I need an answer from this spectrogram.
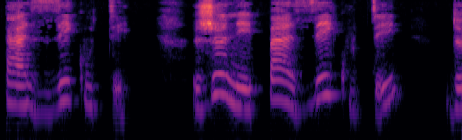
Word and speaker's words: pas: Now, here the silent S of pas is not silent anymore because it is linked to a vowel. So you say pas écouter.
